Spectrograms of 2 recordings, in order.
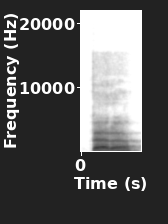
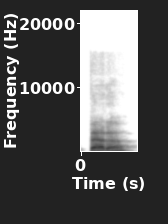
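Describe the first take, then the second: First: The t sounds like a soft d. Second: The same.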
